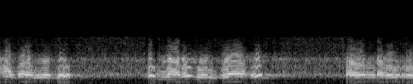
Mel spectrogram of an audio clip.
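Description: Speech only: a man talking in short phrases with pauses between them. The voice sounds thin and muffled, like an old tape or telephone recording.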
